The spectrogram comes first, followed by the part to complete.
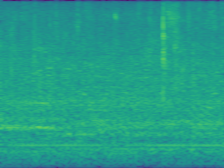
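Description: Trolleybus interior: a steady, even hum, with indistinct voices in the background.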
